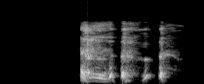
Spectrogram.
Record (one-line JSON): {"three_cough_length": "2.0 s", "three_cough_amplitude": 32768, "three_cough_signal_mean_std_ratio": 0.42, "survey_phase": "beta (2021-08-13 to 2022-03-07)", "age": "18-44", "gender": "Female", "wearing_mask": "No", "symptom_cough_any": true, "symptom_runny_or_blocked_nose": true, "symptom_sore_throat": true, "symptom_fatigue": true, "symptom_fever_high_temperature": true, "symptom_headache": true, "symptom_change_to_sense_of_smell_or_taste": true, "symptom_loss_of_taste": true, "symptom_other": true, "symptom_onset": "6 days", "smoker_status": "Never smoked", "respiratory_condition_asthma": false, "respiratory_condition_other": false, "recruitment_source": "Test and Trace", "submission_delay": "4 days", "covid_test_result": "Positive", "covid_test_method": "RT-qPCR", "covid_ct_value": 18.6, "covid_ct_gene": "N gene"}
